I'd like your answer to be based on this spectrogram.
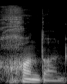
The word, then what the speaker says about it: Rondon: But they both read on Rondon because you put the H sound on the R's in Portuguese.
